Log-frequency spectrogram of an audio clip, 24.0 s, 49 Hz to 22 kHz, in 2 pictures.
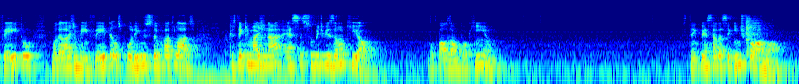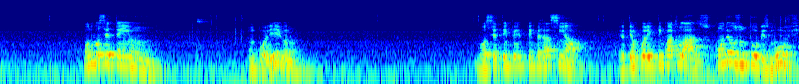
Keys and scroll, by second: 14.8 KP_4, 14.8 KP_0, 15.0 Tab, 15.2 KP_4, 15.3 KP_0, 15.5 Return, 17.0 alt+q, 23.3-23.9 typing.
